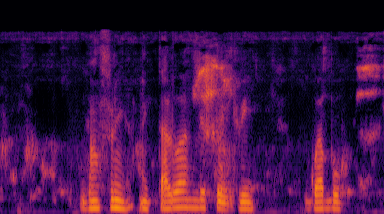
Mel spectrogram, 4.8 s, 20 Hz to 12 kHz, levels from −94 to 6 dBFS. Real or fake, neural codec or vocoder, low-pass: fake; codec, 16 kHz, 4 kbps, X-Codec, WavLM features, trained on Multilingual LibriSpeech; 7.2 kHz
